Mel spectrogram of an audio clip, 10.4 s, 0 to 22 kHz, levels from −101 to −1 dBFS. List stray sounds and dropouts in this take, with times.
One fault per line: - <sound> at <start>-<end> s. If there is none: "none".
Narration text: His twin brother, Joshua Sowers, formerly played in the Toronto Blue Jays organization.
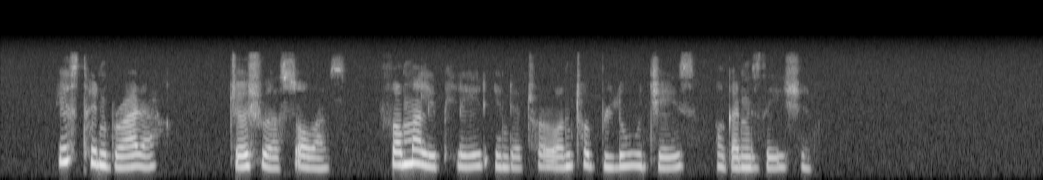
none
